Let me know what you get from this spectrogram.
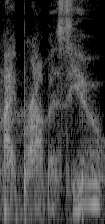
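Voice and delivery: breathy whispered promise; whispering. Retold or imitated. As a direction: whisper it low and secret. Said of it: "I was just like".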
